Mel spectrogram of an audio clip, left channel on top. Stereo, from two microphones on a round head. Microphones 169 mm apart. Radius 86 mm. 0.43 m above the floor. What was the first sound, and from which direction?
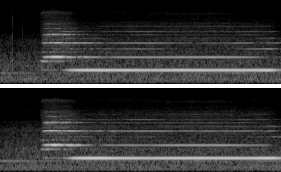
A flute, 10° left (ahead or behind).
